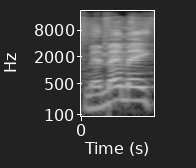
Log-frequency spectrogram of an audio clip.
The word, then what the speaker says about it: meme: of Simon, writing this: Mememe comes from a suitable Greek root, but I want a monosyllable that sounds a bit like gene.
